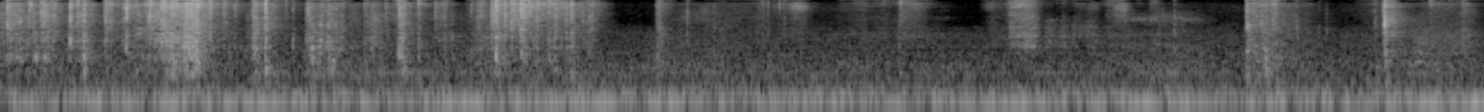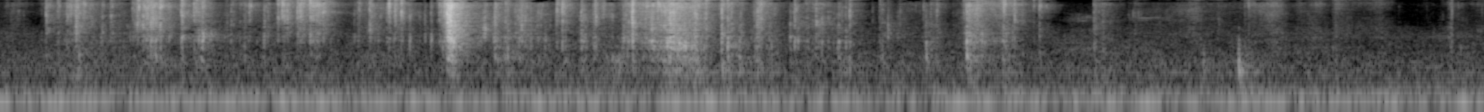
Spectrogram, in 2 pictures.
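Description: Foil wrapper of a Pokémon trading card booster pack being torn open and crinkled, with the cards inside handled: an irregular run of crisp tearing and rustling with a couple of sharp snaps.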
